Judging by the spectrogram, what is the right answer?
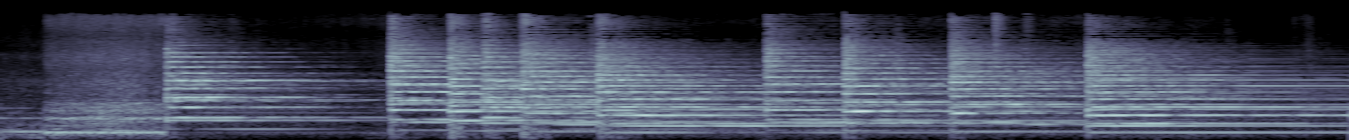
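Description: Church bells ringing close up in the belfry: about ten strikes in an uneven sequence, each ringing on so the tones overlap. A brief hiss comes before the first strike.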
